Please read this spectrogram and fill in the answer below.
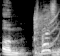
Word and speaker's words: homme: et tellement bâtard HME ça s'écrit avec un H mais qui ne se prononce même pas dès le début on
